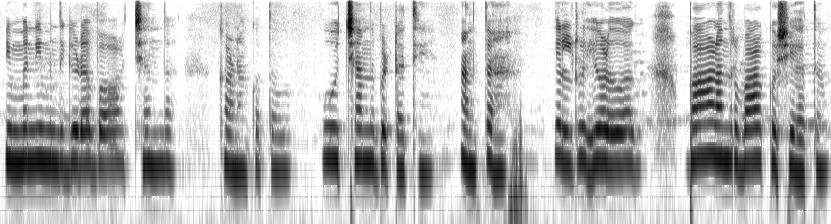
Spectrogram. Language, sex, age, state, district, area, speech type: Kannada, female, 18-30, Karnataka, Dharwad, rural, spontaneous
